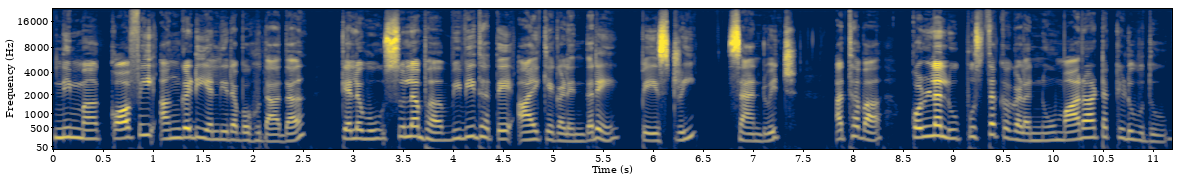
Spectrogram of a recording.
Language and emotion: Kannada, neutral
